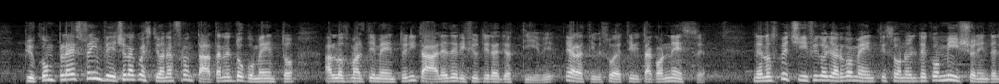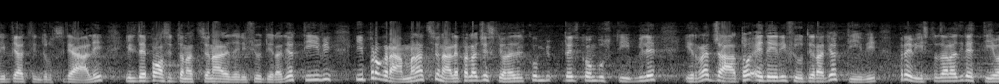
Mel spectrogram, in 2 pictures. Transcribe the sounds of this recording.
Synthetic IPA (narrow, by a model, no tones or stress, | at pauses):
pjukːomplɛsːaiɱveːt͡ʃelakwest̪joːneafːɾont̪aːt̪aneld̪okument̪o | alːozmalt̪iment̪oinit̪aljad̪ejɾifjuːt̪̬iɾad̪joat̪ːiːviealːat̪ːiːvesuːeat̪ːivit̪akːonːesːḛ | nelːospet͡ʃiːfikoʎiarɡoment̪isoːnoild̪ekomːiʃːonind̪elːimpjant̪ind̪ust̪ɾja̰ːli | ild̪epɔːzit̪onat̪sːjonaːled̪ejrifjuːt̪̬iɾad̪joat̪ːiːviːlpɾoɡɾamːanat̪sːjonaːleperlad͡ʒest̪joːned̪elkombust̪iːbile | inrad͡ʒaːt̪oed̪ːejrifjuːt̪iɾad̪joat̪ːiːvi | pɾevist̪od̪alːad̪iɾet̪ːiːva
